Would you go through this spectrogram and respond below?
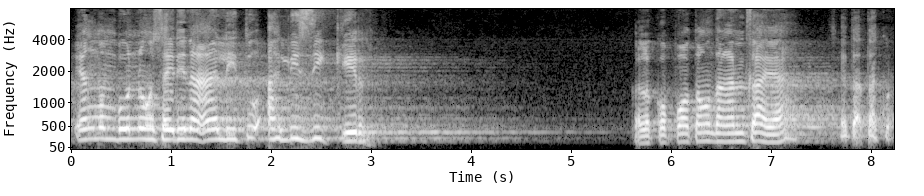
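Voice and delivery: high, loud outrage; preaching at full force. Acted. Preacher telling the congregation about Ali's killer, loud outrage. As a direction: cry it out to the whole mosque.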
